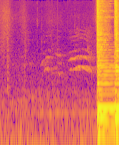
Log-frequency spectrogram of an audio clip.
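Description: Faint distant children's voices over low room noise, then near the end an acoustic guitar's first strummed chord comes in suddenly and loud.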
